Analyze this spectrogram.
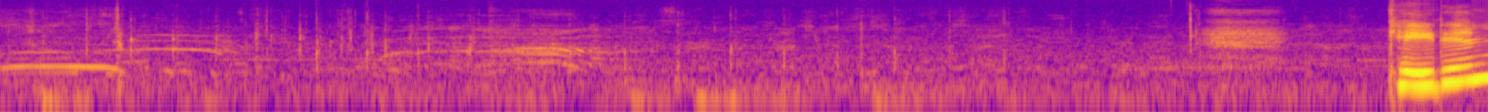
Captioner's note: applause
